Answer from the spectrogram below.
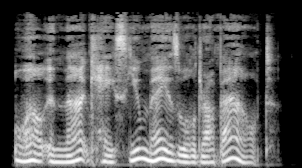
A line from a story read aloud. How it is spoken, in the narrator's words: the doctor drawls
